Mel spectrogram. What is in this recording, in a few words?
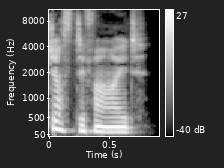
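"justified", British English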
